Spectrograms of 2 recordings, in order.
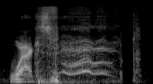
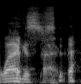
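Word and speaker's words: Waguespack: don't know who it is um what hey pronounce that guy's name Jerry Jacob wagas pack wagas pack no it's that's his name wagas pack it's still funny name or not it's a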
